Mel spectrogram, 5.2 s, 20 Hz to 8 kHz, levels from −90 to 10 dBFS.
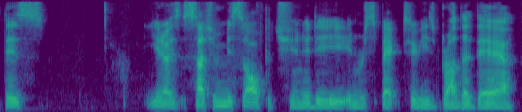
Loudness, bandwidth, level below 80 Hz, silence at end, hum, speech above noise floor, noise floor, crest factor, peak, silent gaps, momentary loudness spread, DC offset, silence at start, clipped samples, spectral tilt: -29 LUFS; 8 kHz; -76 dBFS; 0.1 s; none; 44 dB; -73 dBFS; 26 dB; -4 dBFS; none; 8 LU; under 0.1%; 0.05 s; under 0.1%; -3 dB/octave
